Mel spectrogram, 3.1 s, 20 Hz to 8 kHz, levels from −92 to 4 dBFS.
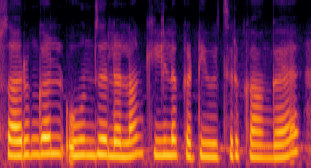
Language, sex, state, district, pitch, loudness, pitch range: Tamil, female, Tamil Nadu, Nilgiris, 260 Hz, -13 LUFS, 245-275 Hz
